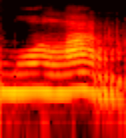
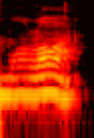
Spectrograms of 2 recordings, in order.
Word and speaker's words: molar: pangkat negatif 2 molar m itu dibacanya molar ya bukan molor sesuai Hai Nah Bu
